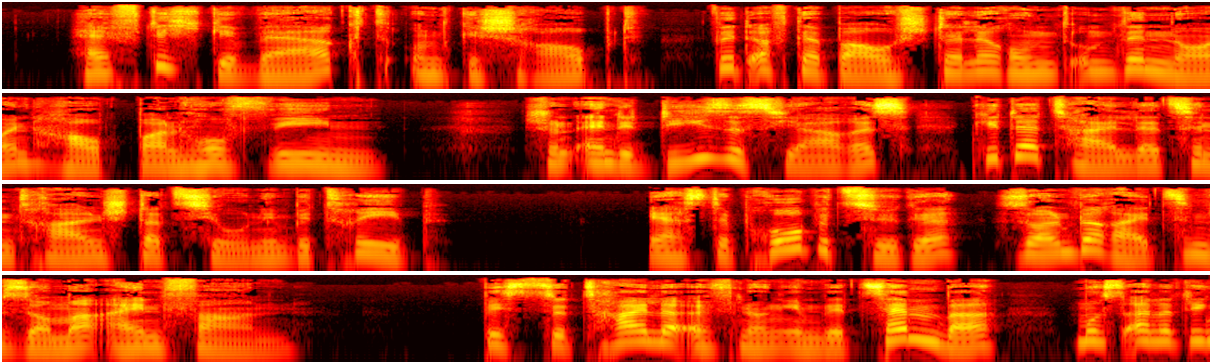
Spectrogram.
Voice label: german female voiceover example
